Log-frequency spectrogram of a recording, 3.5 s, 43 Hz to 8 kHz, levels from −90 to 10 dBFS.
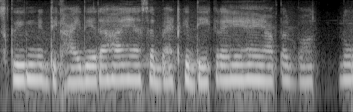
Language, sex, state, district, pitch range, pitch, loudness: Hindi, female, Bihar, Katihar, 180-195 Hz, 190 Hz, -16 LUFS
